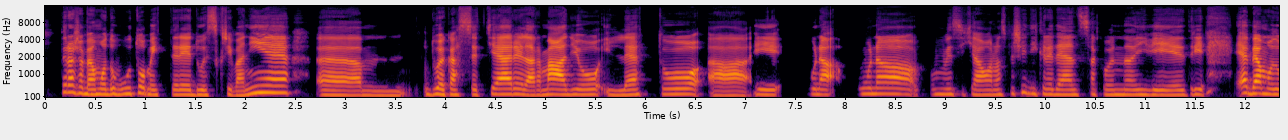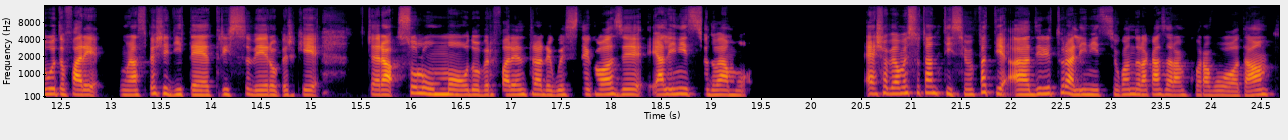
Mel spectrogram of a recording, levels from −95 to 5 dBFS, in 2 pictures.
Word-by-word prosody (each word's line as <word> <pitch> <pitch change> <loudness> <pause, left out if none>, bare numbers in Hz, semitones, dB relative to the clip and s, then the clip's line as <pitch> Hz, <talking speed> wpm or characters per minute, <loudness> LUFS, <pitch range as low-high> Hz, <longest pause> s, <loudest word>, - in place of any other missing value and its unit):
Però 280 0 +3
ci 250 - -1
abbiamo 205 -2 +3
dovuto 220 +3 -2
mettere 190 -1 0
2 185 0 -3
scrivanie, 255 +10 +2 0.2
ehm, 170 -3 -1 0.2
2 205 0 0
cassettiere, 195 +2 +3
l'armadio, 195 +2 +4
il 180 -1 -9
letto, 205 +2 0
a 165 -1 +1
e 190 -2 -3 0.2
una 205 -2 +1 0.3
una 220 -2 +1
come 210 +1 -7
si 200 -1 -12
chiamano? 185 0 -2
Una 190 - -5
specie 225 +7 -7
di 225 - -7
credenza 195 -1 -2
con 190 0 -6
i 190 0 -4
vetri, 185 +1 -1 0.3
e - - -1
abbiamo 235 -3 +6
dovuto 205 0 -1
fare 190 -3 +3
una 180 -1 0
specie 225 +5 -4
di 195 0 -4
Tetris 180 +2 0
vero, 185 -1 +2
perché 180 0 -1 0.5
c'era 190 -1 +6
solo 245 -2 -1
un 205 0 +1
modo 190 -2 0
per 185 +1 -5
far 185 0 -1
entrare 190 -1 -1
queste 190 +3 -5
cose 200 0 +1
e - - -6
all'inizio 205 0 0
dovevamo 185 -1 -1 1.2
Eh, 225 - +3
ci 245 +3 -1
abbiamo 225 -1 0
messo 255 +1 -3
tantissimo, 235 -6 -2
infatti, 235 +2 -1
addirittura 220 +6 +1
all'inizio, 190 -1 -1
quando 200 +1 -3
la 185 -1 0
casa 195 0 0
era 180 - 0
ancora 175 0 -5
vuota, 170 +2 0
195 Hz, 155 wpm, -23 LUFS, 185-210 Hz, 1.2 s, abbiamo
